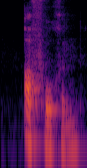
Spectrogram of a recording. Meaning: inflection of afvragen: 1. plural dependent-clause past indicative 2. plural dependent-clause past subjunctive
- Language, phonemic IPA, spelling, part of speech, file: Dutch, /ˈɑfruɣə(n)/, afvroegen, verb, Nl-afvroegen.ogg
